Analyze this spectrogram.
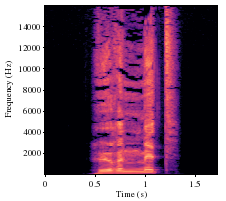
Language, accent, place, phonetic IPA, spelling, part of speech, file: German, Germany, Berlin, [ˌhøːʁən ˈmɪt], hören mit, verb, De-hören mit.ogg
- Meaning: inflection of mithören: 1. first/third-person plural present 2. first/third-person plural subjunctive I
